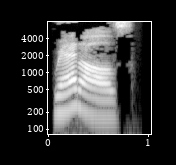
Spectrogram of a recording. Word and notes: rattles: British English

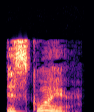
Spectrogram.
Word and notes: esquire: British English

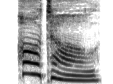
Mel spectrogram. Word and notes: hartal: British English

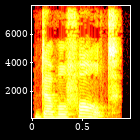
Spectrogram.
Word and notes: double fault: American English

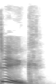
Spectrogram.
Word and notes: dig in: British English

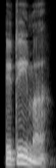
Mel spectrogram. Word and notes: edema: British English

